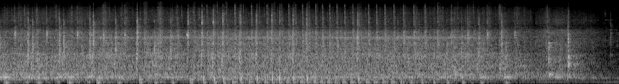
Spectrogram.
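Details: International Cub Cadet 109 garden tractor, Walbro carburetor just rebuilt with new kit: busy rapid single-cylinder chatter, slightly uneven around three beats a second, then dies away; engine running, smoking briefly.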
